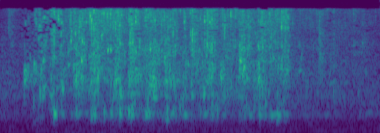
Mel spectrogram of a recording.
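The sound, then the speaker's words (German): A short burst of cold water sloshing and splashing in the frigidarium (cold-water pool) of a Roman bath, fairly loud, lasting over a second before fading out; no voices. “Dann können wir ja ins Frigidarium gehen und uns in kaltem Wasser abkühlen.”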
